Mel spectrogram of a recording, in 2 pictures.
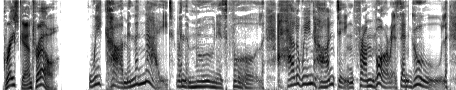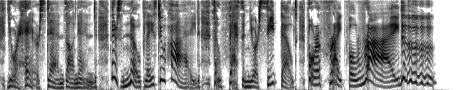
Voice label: WITCH

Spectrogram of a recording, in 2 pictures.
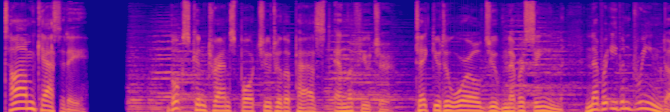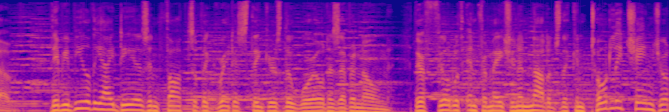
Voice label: UPSCALE

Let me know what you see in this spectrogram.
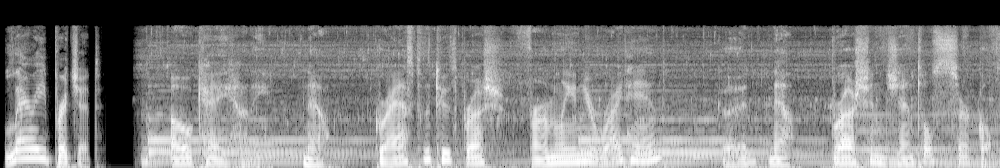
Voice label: FATHERLY, DAD

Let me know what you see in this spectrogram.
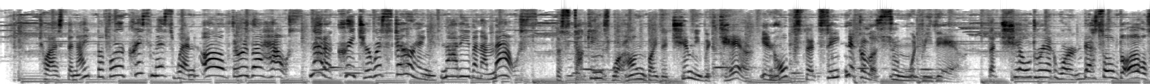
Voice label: Christmas Elf

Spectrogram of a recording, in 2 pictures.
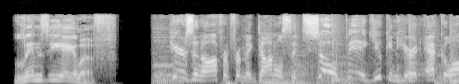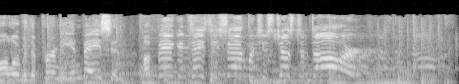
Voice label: UPBEAT

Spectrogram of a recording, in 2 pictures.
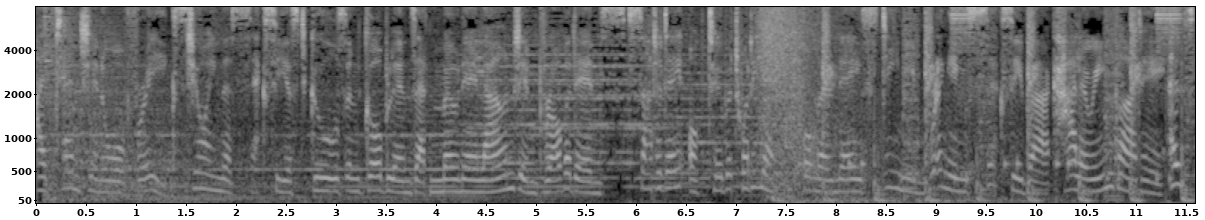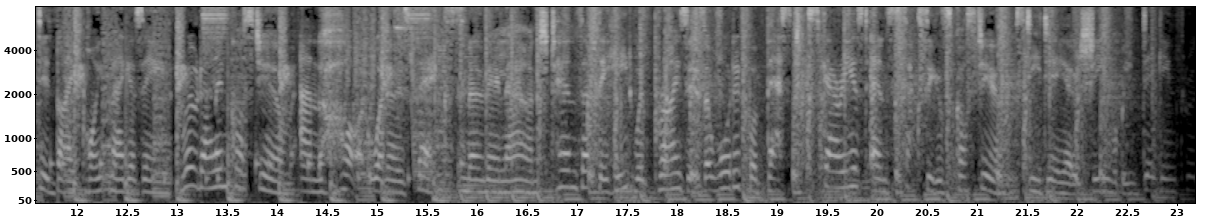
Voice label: BRIT ACCENT

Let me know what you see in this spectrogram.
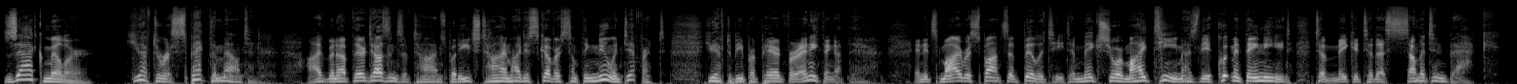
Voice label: DRAMATIC

